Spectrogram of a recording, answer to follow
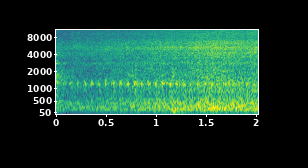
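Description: Faint steady hiss of room tone with a faint high steady tone, and no distinct sound events.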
